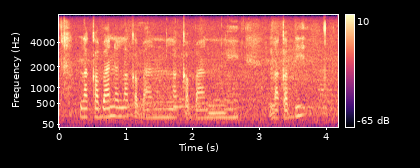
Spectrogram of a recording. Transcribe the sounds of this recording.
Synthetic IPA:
lakabanɛlakabanlakabani | lakabi

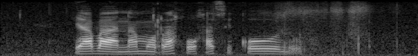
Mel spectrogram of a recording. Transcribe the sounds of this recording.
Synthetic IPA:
jabanamʊraɣʊχasɪkɔːlɔ̰

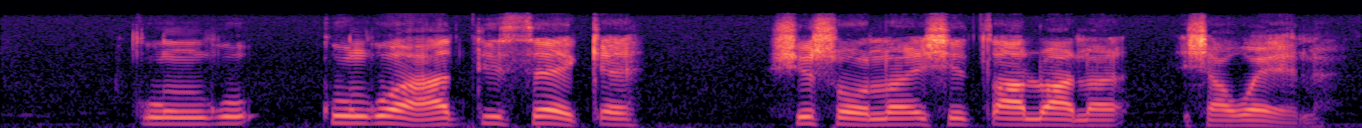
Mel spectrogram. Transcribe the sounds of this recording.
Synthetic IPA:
kuŋɡuɦatisɛkɛ | ʃiʂɔnaiʃit͡salwana | ʃawɛːna

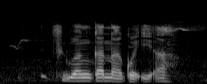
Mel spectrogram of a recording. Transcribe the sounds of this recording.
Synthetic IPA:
fʰiwaŋ̩kʼanakɔʔɪ̰ʔa

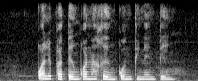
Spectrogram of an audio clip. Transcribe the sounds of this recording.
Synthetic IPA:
kʼwʔa̰lɪpʰateŋ̩kwanaχeŋ̩kɔn̩tinɛn̩teːŋ̩

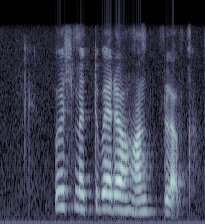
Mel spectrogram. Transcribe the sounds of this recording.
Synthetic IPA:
usmətːwiədəɦɐnt̚plə̰k

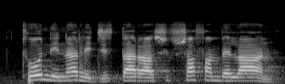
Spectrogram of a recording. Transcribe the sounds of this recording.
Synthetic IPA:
tʰoninared͡ʒʱistaɾaʂʂafambɛlaːna

